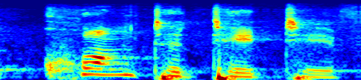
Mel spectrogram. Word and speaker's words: quantitative: the administration of the quantitative restrictions. Quantitative. This is an American way of pronouncing this one. Quantitative because American people like to read t a tiv like a tative.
